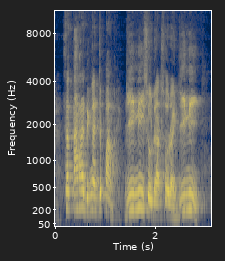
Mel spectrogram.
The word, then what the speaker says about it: Guinea: Gini saudara-saudara, gini. Guinea, tapi bacanya gini.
